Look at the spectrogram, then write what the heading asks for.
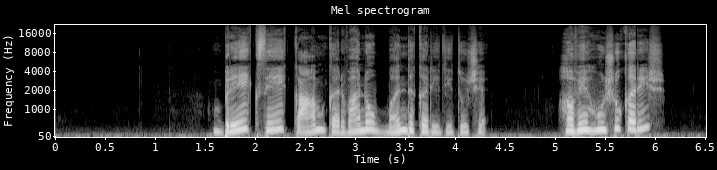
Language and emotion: Gujarati, fearful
